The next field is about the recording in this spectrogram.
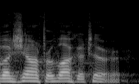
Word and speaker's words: agent provocateur: You have agent provocateur. That's the way you pronounce that.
